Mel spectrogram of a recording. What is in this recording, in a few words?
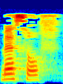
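"meself", English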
